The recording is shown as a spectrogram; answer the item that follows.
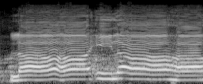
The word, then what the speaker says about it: লা ইলাহা: যাবে না লাল বলতে হবে মোহাম্মদের জায়গায় হা উচ্চারণ করতে হবে হলকের মধ্যখান থেকে। ঠিক আছে? ইনশাল্লাহ। বলেন দুই একবার। কালিমায়ে তাই্যবা লা ইলাহা লা ইলাহা ইল্লাল্লাহু ইল্লাল্লাহ।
